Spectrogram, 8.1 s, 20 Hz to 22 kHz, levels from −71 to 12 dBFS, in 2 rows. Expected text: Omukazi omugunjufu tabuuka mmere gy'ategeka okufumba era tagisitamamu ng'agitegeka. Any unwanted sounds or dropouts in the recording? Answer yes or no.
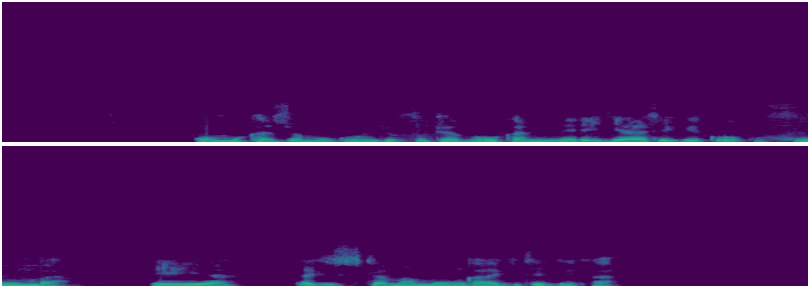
no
